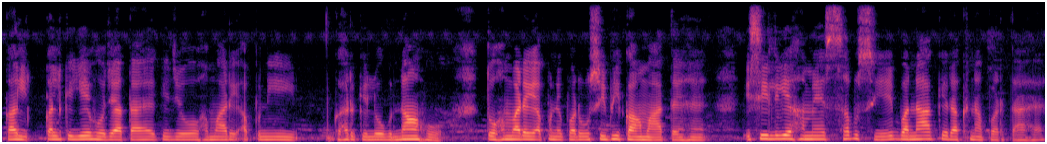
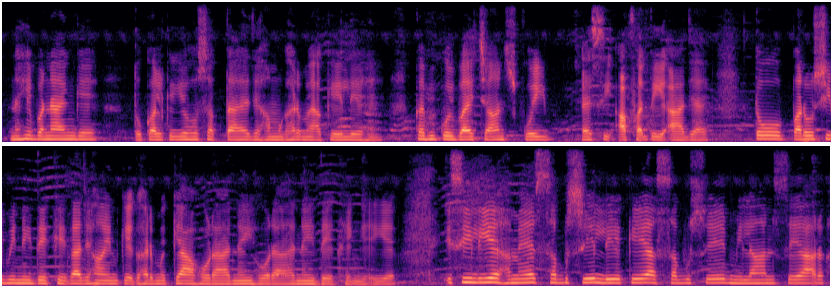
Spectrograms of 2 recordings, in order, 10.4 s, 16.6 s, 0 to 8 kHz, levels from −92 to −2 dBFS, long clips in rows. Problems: constant background noise, continuous background conversations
